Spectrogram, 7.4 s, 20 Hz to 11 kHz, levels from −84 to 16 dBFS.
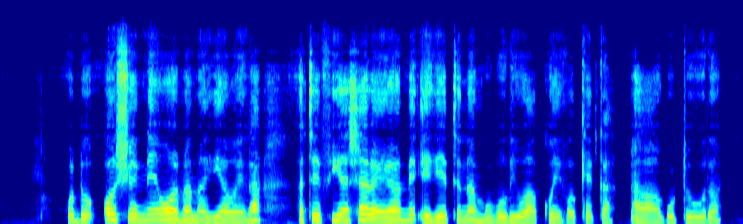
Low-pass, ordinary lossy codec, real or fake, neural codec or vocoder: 9.9 kHz; none; fake; codec, 24 kHz, 1 kbps, SNAC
